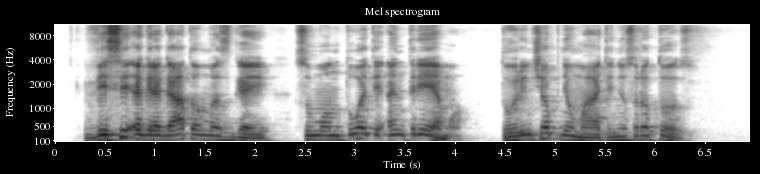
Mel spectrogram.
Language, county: Lithuanian, Alytus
